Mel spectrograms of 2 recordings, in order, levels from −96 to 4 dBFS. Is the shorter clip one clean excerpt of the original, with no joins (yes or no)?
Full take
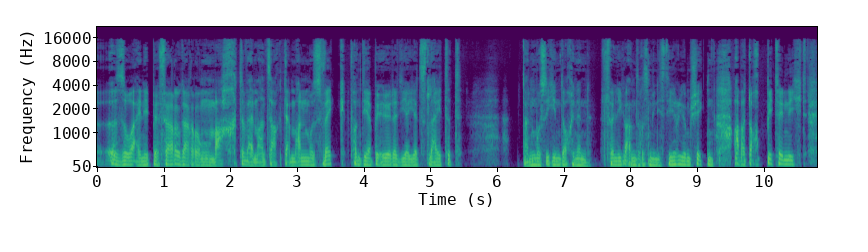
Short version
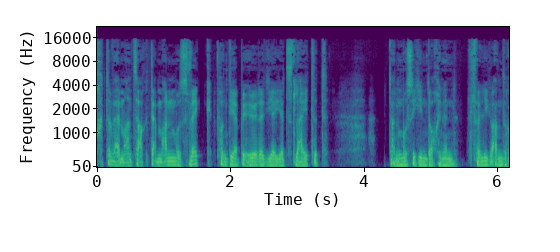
yes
